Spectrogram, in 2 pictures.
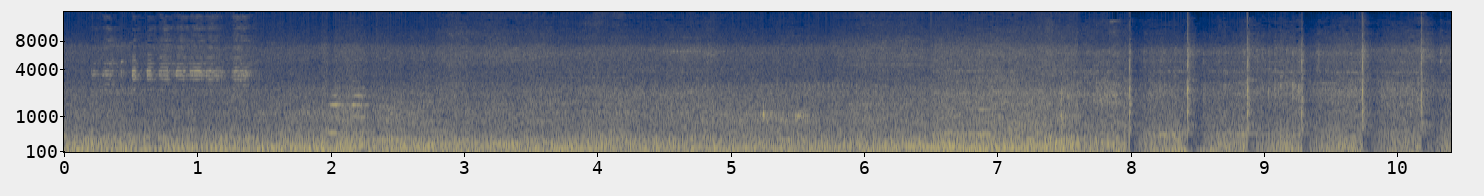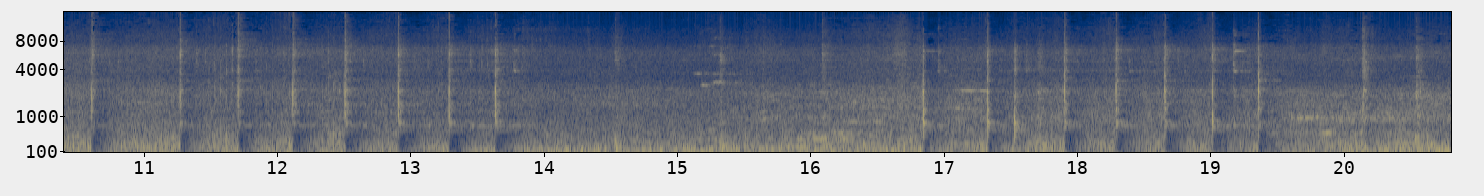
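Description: Hammer strikes on the metal of a Honda CB125 engine crankcase held in a jig, about two a second, with a short ring after each. They start about eight seconds in, pause briefly, and resume for a few seconds near the end. Before the strikes there is only a steady low rumble.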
